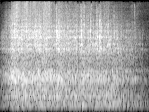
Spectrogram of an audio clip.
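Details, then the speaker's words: Cheap, creaky, very light Luminina (likely Aldi) mixer turntable spun by hand, unplugged: gritty, crunchy rumble fading as it slows, like rolling on gravel; rough turntable bearing. "doesn't that? It sounds like it's rolling on gravel. Okay, so I'm not expecting good things."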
